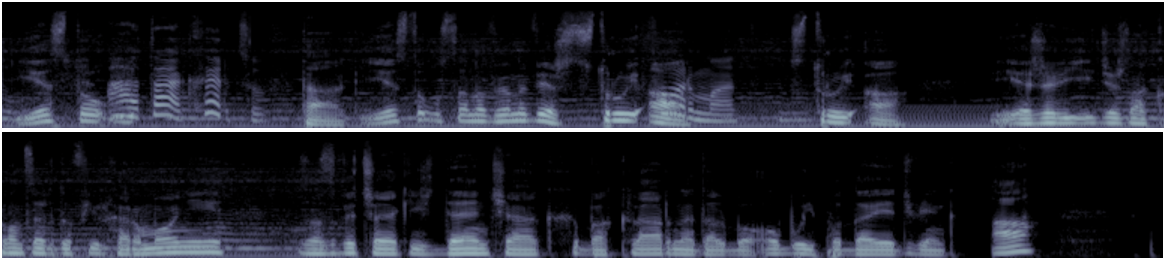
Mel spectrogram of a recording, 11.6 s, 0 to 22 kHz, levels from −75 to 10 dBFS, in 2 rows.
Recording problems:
electrical hum; noticeable; until 7.5 s; 50 Hz, 15 dB below the speech

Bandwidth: 16.5 kHz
